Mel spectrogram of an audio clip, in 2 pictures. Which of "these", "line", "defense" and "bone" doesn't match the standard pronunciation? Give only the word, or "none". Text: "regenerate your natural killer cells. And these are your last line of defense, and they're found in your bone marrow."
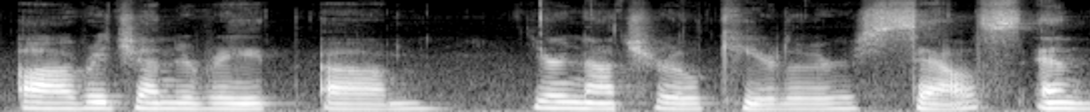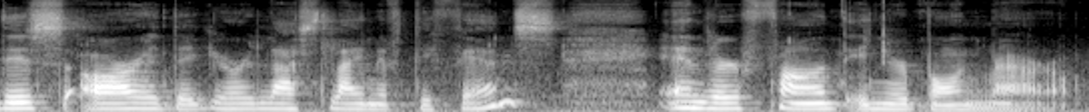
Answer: these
